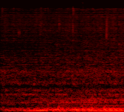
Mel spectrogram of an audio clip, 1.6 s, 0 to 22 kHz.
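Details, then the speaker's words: RV water pump with an intelligent pump controller, pressure set to 50 psi (factory 30), faucet opened from trickle to full flow; low, smooth, even hum rising slightly, quieter with no surging; normal operation. "Speeds up there. Still a lot quieter. But at full bore, it runs still, I think, a little quieter and smoother than normal, because I don't think it's getting to the full 55 psi the pump's capable of."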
